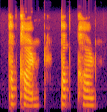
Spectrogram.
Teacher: this plosive P is stopped at the moment of its realization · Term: non-audible allophone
